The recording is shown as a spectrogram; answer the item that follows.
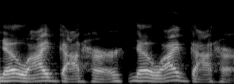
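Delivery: slow, drawn-out voice like a possessing spirit. Retelling what an entity said while possessing her: imitating a Gollum-like voice. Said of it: "in that Gollum-like voice saying".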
